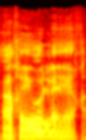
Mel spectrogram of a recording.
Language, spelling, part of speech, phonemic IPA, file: French, aréolaire, adjective, /a.ʁe.ɔ.lɛʁ/, Fr-aréolaire.ogg
- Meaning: areolar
